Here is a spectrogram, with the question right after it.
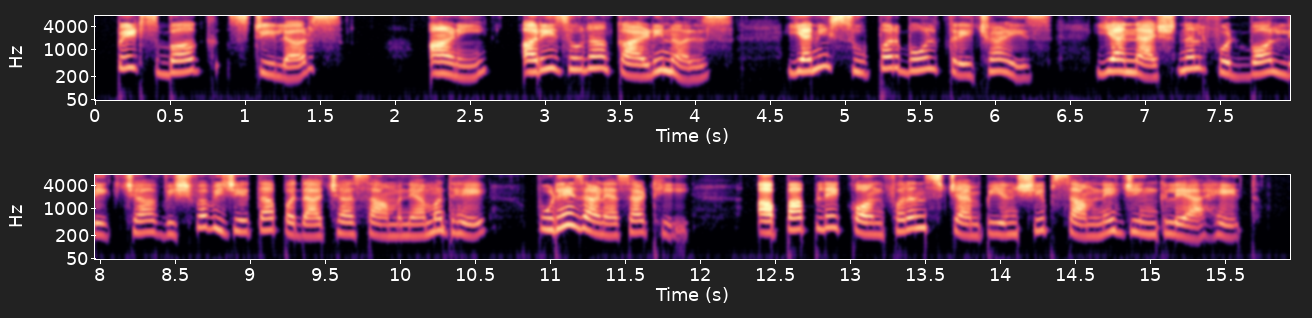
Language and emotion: Marathi, neutral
